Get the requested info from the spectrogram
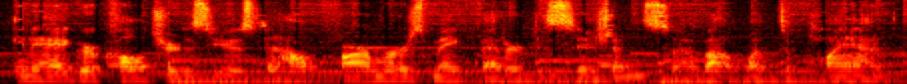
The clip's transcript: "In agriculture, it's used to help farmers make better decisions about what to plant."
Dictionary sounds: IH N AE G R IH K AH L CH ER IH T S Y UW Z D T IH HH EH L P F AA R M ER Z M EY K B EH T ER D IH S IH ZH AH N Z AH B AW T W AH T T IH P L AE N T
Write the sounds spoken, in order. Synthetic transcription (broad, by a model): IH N AE G R IH K AH L CH ER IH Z Y UW Z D T IH HH EH L P F AA R M ER Z M EY K B EH T ER D IH S IH ZH AH N Z AH B AW T W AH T T IH P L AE N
